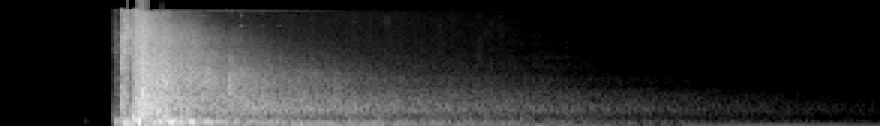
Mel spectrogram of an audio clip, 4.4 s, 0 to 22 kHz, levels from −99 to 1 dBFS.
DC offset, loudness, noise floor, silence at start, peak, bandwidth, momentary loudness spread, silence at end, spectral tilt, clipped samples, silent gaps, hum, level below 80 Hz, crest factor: under 0.1%; -12 LUFS; -80 dBFS; 0.55 s; 0 dBFS; 16.5 kHz; 24 LU; 2.95 s; -3 dB/octave; 0.1%; none; none; -32 dBFS; 20 dB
